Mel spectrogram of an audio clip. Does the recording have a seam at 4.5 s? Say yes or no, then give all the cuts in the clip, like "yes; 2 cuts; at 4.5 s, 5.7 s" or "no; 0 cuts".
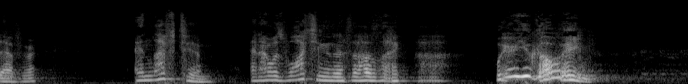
no; 0 cuts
